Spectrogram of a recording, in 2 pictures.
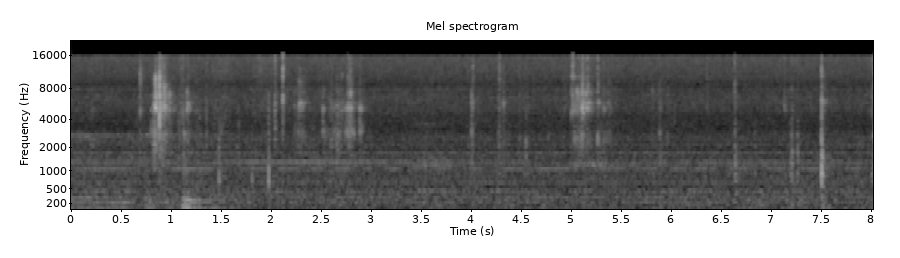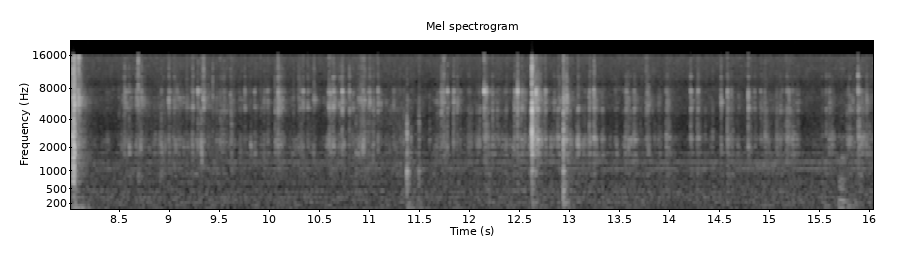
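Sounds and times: steady low hum: 0:00.0 - 0:16.0.

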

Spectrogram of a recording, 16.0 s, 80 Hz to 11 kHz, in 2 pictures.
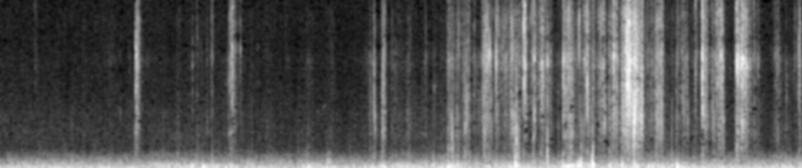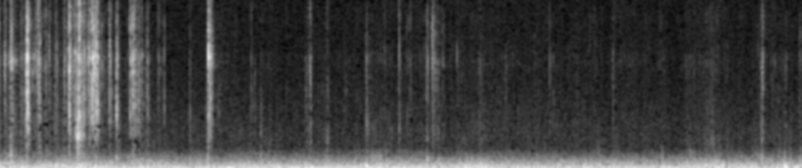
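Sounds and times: cat scrabbling in leaves and gravel: 0:03.8 - 0:09.7.

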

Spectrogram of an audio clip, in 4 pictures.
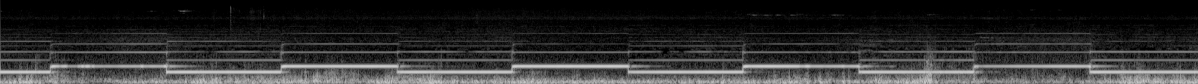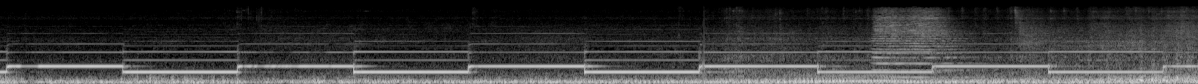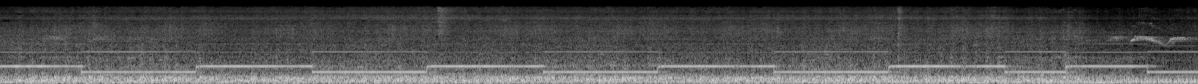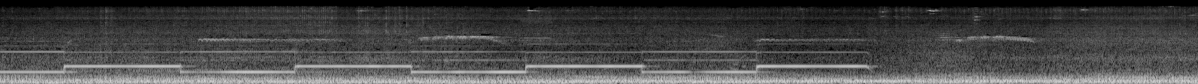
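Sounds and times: two-tone crossing alarm: 0:00.0 - 0:46.2
train wheels rumbling on rail: 0:19.2 - 0:47.9.

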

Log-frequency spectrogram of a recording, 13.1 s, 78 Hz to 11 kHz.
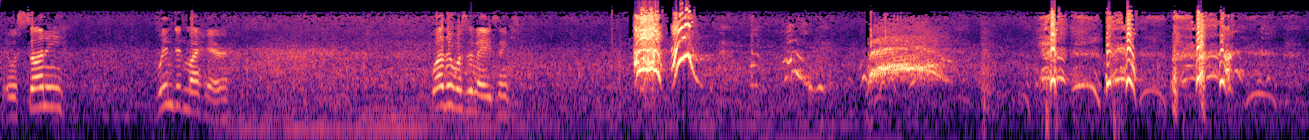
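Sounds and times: girl screaming: 0:06.3 - 0:07.2, 0:07.8 - 0:09.6.

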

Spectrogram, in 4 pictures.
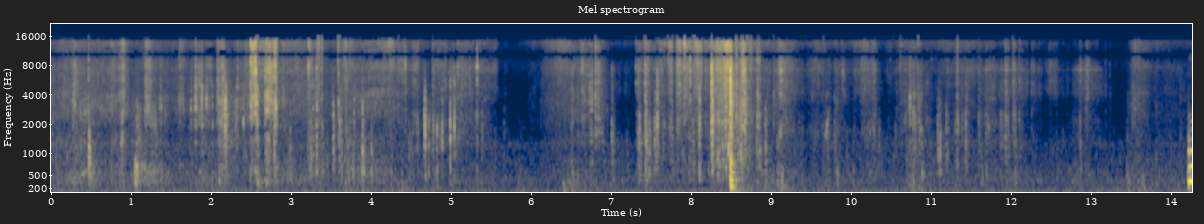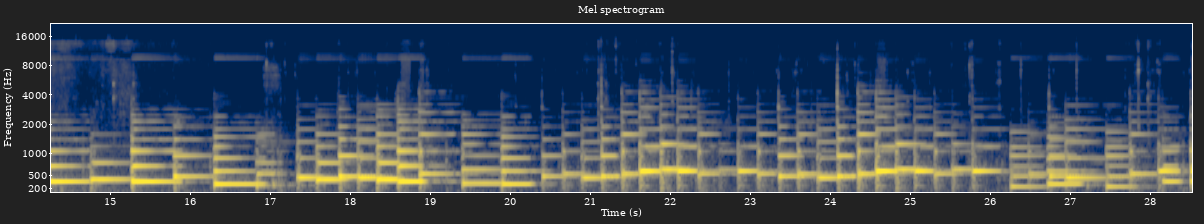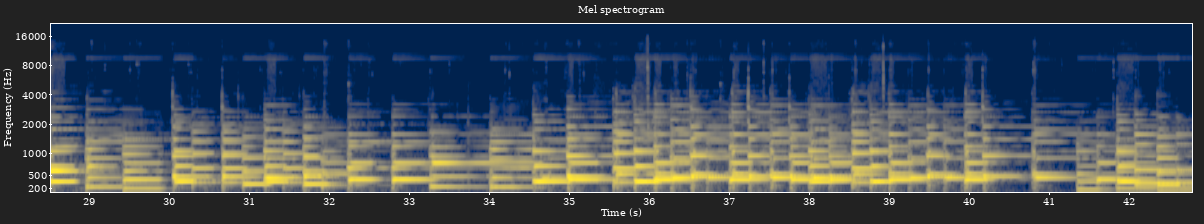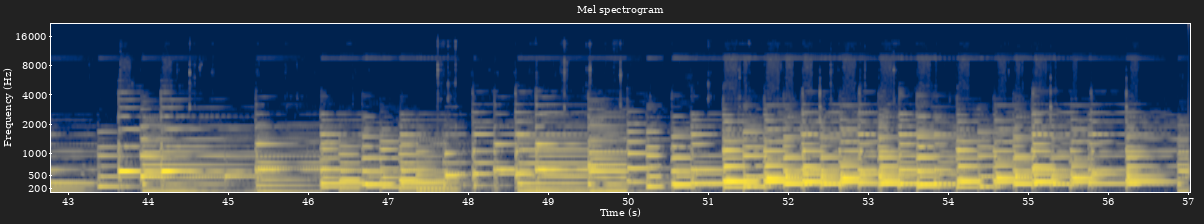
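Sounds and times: faint handling sounds: 0:00.0 - 0:14.2
grand piano playing: 0:14.2 - 0:57.0.

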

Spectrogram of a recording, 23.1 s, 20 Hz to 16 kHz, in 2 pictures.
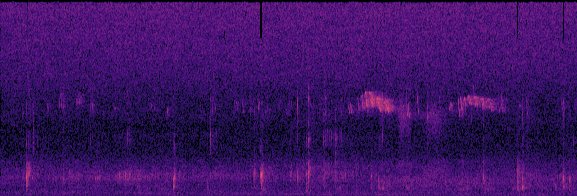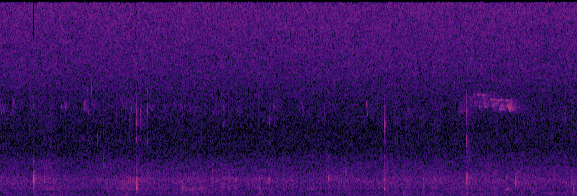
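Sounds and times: faint clicks: 0:19.1 - 0:20.1.

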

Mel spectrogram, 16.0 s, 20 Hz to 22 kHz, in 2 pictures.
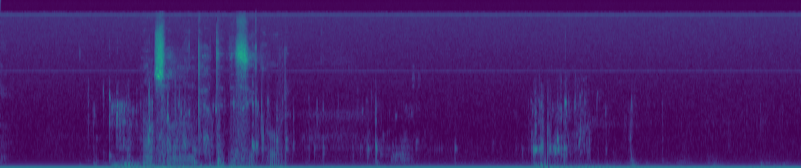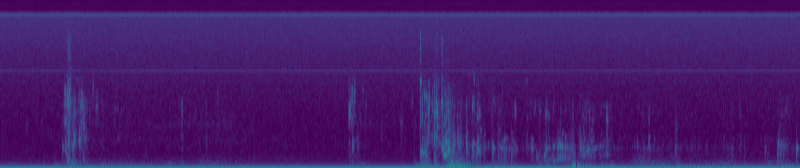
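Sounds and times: low rumble of water: 0:00.9 - 0:07.8, 0:11.4 - 0:16.0.

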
